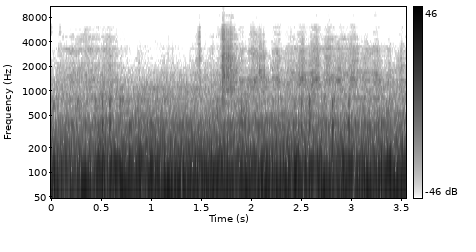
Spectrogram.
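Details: 2020 Dodge Charger 392 Scat Pack back from the dealership after a knocking repair, accelerating onto the interstate from the cabin: deep steady V8 rumble pulling strongly, no knocking or tapping; engine healthy.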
